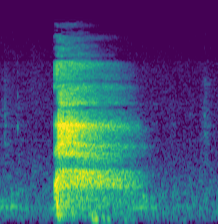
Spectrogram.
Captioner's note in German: Er seufzt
